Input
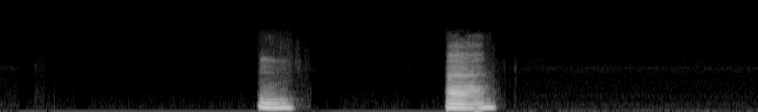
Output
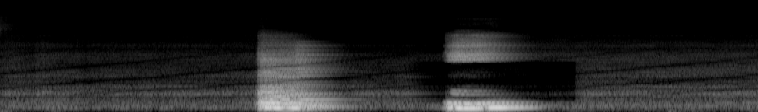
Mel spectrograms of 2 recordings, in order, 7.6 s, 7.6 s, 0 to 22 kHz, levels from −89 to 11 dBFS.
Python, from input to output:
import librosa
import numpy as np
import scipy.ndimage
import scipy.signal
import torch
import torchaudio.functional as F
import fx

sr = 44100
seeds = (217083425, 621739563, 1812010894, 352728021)

p1 = fx.bin_compress(x, sr, power=0.4)
p2 = scipy.signal.sosfilt(scipy.signal.butter(2, 92.0, 'highpass', fs=sr, output='sos'), p1)
p3 = fx.spec_box(p2, sr, start_s=4.08, length_s=1.67, low_hz=240.0, high_hz=2700.0, gain_db=-22)
p4 = fx.noise_reduce_blind(p3, sr, reduce_db=27)
p5 = fx.high_shelf(p4, sr, hz=4800.0, db=-11.5, at=(2.64, 4.52))
p6 = fx.over_compress(p5, sr, threshold_db=-27.0, ratio=-1.0)
p7 = p5 + (p6 * 10.0 ** (-3.0 / 20.0))
p8 = fx.room_flutter(p7, sr, wall_m=8.4, rt60_s=0.81)
p9 = fx.room_shoebox(p8, sr, seeds[0], volume_m3=150.0, walls='furnished', distance_m=2.5)
p10 = fx.notch_cascade(p9, sr, direction='rising', hz=0.52)
y = p10 * 10.0 ** (-5.0 / 20.0)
